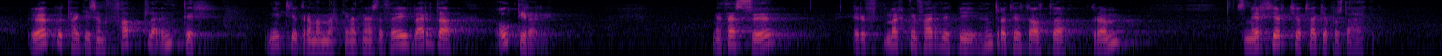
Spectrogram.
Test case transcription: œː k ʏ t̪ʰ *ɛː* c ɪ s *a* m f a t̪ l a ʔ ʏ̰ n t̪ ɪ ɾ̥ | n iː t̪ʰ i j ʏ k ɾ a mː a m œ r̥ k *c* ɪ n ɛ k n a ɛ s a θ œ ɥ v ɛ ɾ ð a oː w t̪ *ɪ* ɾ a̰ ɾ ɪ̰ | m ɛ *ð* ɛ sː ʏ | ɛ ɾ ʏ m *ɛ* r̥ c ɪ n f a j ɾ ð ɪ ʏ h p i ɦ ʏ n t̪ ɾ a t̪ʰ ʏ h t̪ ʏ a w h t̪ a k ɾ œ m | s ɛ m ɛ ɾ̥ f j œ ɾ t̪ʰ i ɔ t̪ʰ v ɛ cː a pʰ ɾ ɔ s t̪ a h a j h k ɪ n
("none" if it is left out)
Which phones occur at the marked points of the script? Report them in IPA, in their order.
aː, ɛ, c, i, θ, œ

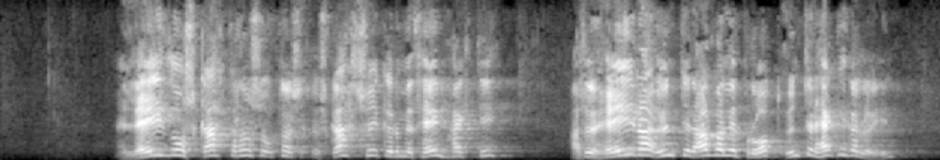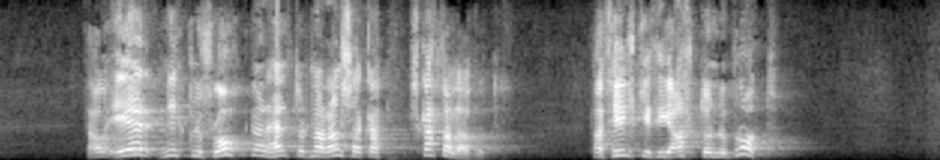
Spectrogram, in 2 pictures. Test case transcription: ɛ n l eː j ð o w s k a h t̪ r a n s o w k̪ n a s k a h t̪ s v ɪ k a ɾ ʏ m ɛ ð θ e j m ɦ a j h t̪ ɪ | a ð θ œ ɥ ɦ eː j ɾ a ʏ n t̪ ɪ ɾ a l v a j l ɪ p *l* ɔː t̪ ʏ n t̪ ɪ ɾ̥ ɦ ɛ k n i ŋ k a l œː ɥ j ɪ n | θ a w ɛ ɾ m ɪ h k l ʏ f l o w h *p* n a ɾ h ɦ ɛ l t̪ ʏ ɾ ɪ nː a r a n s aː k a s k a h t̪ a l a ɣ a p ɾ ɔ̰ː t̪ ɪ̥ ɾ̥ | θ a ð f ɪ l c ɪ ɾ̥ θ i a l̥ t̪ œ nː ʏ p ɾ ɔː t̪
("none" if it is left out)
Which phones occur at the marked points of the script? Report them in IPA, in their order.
ɾ, k

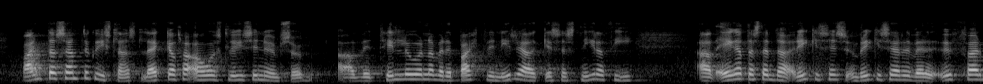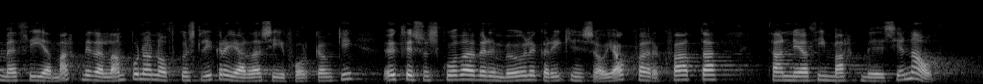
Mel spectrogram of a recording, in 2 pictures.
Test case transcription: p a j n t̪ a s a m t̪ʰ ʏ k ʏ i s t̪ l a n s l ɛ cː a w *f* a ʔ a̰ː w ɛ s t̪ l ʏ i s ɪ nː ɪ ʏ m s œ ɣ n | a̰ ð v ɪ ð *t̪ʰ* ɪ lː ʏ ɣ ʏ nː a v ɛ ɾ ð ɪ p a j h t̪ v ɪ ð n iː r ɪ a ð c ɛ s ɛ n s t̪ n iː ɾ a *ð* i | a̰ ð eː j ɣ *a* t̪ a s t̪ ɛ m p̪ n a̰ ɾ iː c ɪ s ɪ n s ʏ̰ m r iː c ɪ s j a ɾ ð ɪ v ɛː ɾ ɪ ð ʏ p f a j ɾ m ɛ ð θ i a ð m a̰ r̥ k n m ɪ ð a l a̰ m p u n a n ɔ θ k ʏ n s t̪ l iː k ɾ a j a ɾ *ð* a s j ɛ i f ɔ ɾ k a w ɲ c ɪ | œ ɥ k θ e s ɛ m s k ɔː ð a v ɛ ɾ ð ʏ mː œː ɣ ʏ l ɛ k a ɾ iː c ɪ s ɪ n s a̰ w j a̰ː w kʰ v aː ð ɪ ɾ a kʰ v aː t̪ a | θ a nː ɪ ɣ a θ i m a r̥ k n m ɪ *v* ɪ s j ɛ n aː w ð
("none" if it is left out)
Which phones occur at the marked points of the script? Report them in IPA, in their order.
θ, t̪ʰ, θ, a, ð, ð

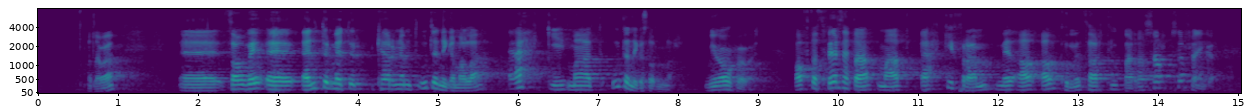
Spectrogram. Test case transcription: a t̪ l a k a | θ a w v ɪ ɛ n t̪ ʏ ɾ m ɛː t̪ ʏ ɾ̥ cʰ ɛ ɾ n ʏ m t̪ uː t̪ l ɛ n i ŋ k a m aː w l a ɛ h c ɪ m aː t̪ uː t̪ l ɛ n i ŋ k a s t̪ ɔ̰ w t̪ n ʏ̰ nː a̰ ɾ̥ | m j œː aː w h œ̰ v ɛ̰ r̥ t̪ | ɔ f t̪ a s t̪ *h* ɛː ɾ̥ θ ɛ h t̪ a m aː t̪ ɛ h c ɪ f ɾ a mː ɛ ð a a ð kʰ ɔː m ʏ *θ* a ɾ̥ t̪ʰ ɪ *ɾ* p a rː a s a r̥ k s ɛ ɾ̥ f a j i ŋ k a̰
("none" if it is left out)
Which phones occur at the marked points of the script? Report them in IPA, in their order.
f, θ, l

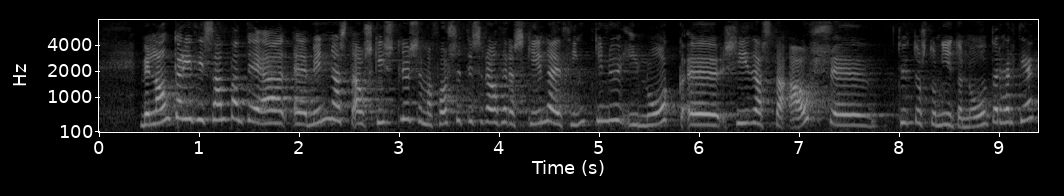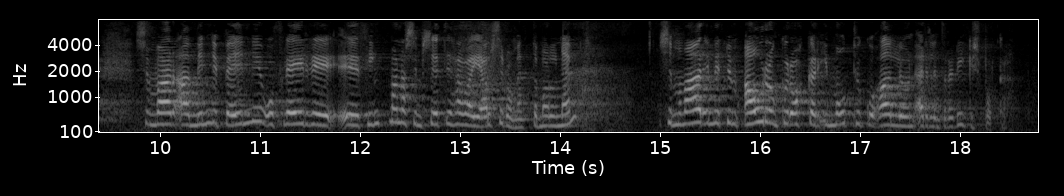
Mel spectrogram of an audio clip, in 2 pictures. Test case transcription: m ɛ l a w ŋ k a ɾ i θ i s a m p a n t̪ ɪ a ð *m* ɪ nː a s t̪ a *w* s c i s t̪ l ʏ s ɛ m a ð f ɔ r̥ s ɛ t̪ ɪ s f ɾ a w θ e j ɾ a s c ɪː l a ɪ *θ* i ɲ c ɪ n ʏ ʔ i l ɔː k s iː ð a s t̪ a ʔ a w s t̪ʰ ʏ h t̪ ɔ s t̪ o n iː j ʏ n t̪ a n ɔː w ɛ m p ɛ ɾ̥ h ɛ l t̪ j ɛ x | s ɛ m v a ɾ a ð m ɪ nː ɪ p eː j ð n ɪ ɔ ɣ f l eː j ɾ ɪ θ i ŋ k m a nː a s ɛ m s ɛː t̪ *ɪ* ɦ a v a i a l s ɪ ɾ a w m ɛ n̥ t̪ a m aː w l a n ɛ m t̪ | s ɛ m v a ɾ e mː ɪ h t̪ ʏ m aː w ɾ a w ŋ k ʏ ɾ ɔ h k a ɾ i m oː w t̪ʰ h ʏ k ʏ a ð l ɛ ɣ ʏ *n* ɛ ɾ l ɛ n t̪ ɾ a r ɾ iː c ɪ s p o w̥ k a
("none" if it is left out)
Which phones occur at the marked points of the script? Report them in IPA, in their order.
m, w, θ, ɪ, n

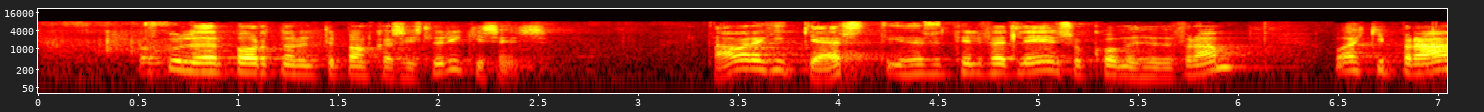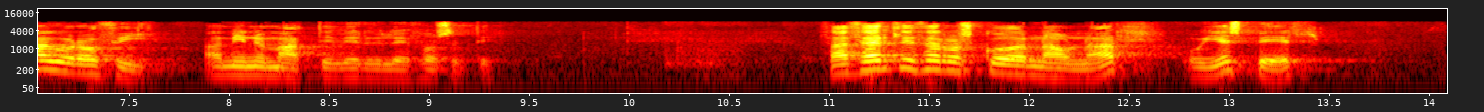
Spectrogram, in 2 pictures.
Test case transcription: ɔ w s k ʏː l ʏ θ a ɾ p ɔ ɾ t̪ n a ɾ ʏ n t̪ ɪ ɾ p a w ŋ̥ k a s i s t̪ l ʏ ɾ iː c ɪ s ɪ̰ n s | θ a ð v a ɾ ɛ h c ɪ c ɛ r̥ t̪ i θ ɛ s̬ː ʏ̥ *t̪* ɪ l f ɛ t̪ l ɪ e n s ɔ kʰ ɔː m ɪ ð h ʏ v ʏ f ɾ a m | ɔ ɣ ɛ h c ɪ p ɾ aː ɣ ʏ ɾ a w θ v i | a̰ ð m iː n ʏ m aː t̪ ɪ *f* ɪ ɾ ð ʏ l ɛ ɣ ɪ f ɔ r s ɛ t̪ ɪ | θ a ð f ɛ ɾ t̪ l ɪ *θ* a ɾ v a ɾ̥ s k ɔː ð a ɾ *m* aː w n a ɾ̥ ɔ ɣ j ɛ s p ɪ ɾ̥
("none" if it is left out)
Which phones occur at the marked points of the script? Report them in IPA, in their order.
t̪ʰ, v, θ, n

